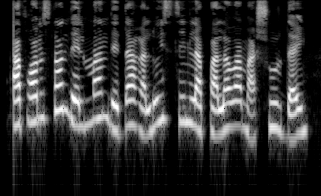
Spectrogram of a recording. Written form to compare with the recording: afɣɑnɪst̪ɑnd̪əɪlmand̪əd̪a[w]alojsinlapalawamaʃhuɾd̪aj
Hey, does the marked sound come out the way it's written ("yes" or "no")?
no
